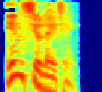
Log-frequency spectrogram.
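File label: "insulating", British English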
